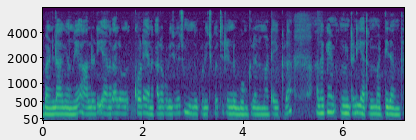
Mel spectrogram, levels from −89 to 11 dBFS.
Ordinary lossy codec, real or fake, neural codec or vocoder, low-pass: none; real; none; 7.2 kHz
